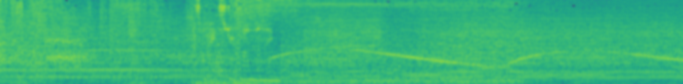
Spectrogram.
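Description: A sports car engine roars at high speed, revving up through the gears.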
